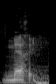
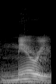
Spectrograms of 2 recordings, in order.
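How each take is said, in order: First: The R is rolled like a double R. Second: The R is a plain English R.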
